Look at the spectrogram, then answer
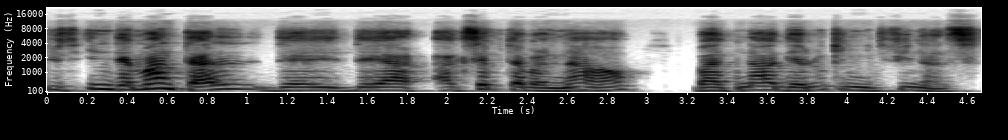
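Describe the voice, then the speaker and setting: This man has a fairly high pitch, somewhat breathy, in a Congolese accent. His pitch varies in an ordinary way. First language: French. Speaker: palliative care physician. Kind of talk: panel discussion. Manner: slow; halting.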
